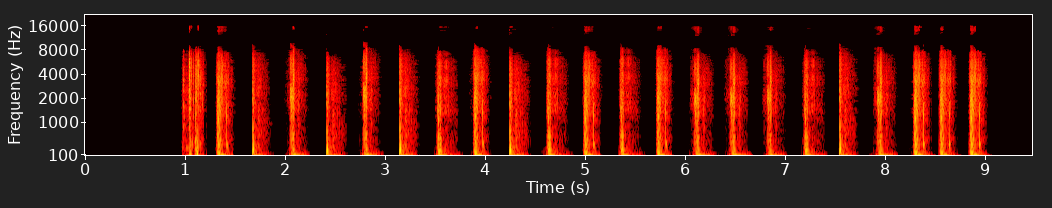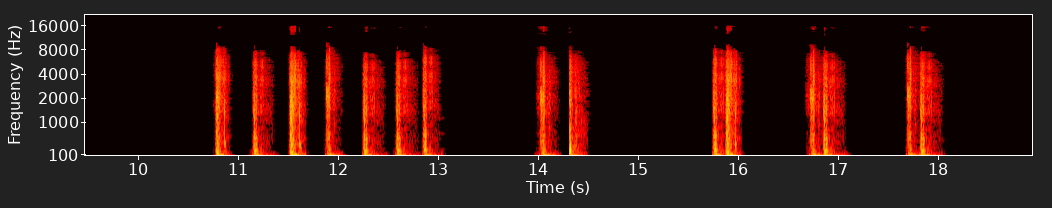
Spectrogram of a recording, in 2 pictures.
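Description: Quick footsteps run on a stone floor.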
